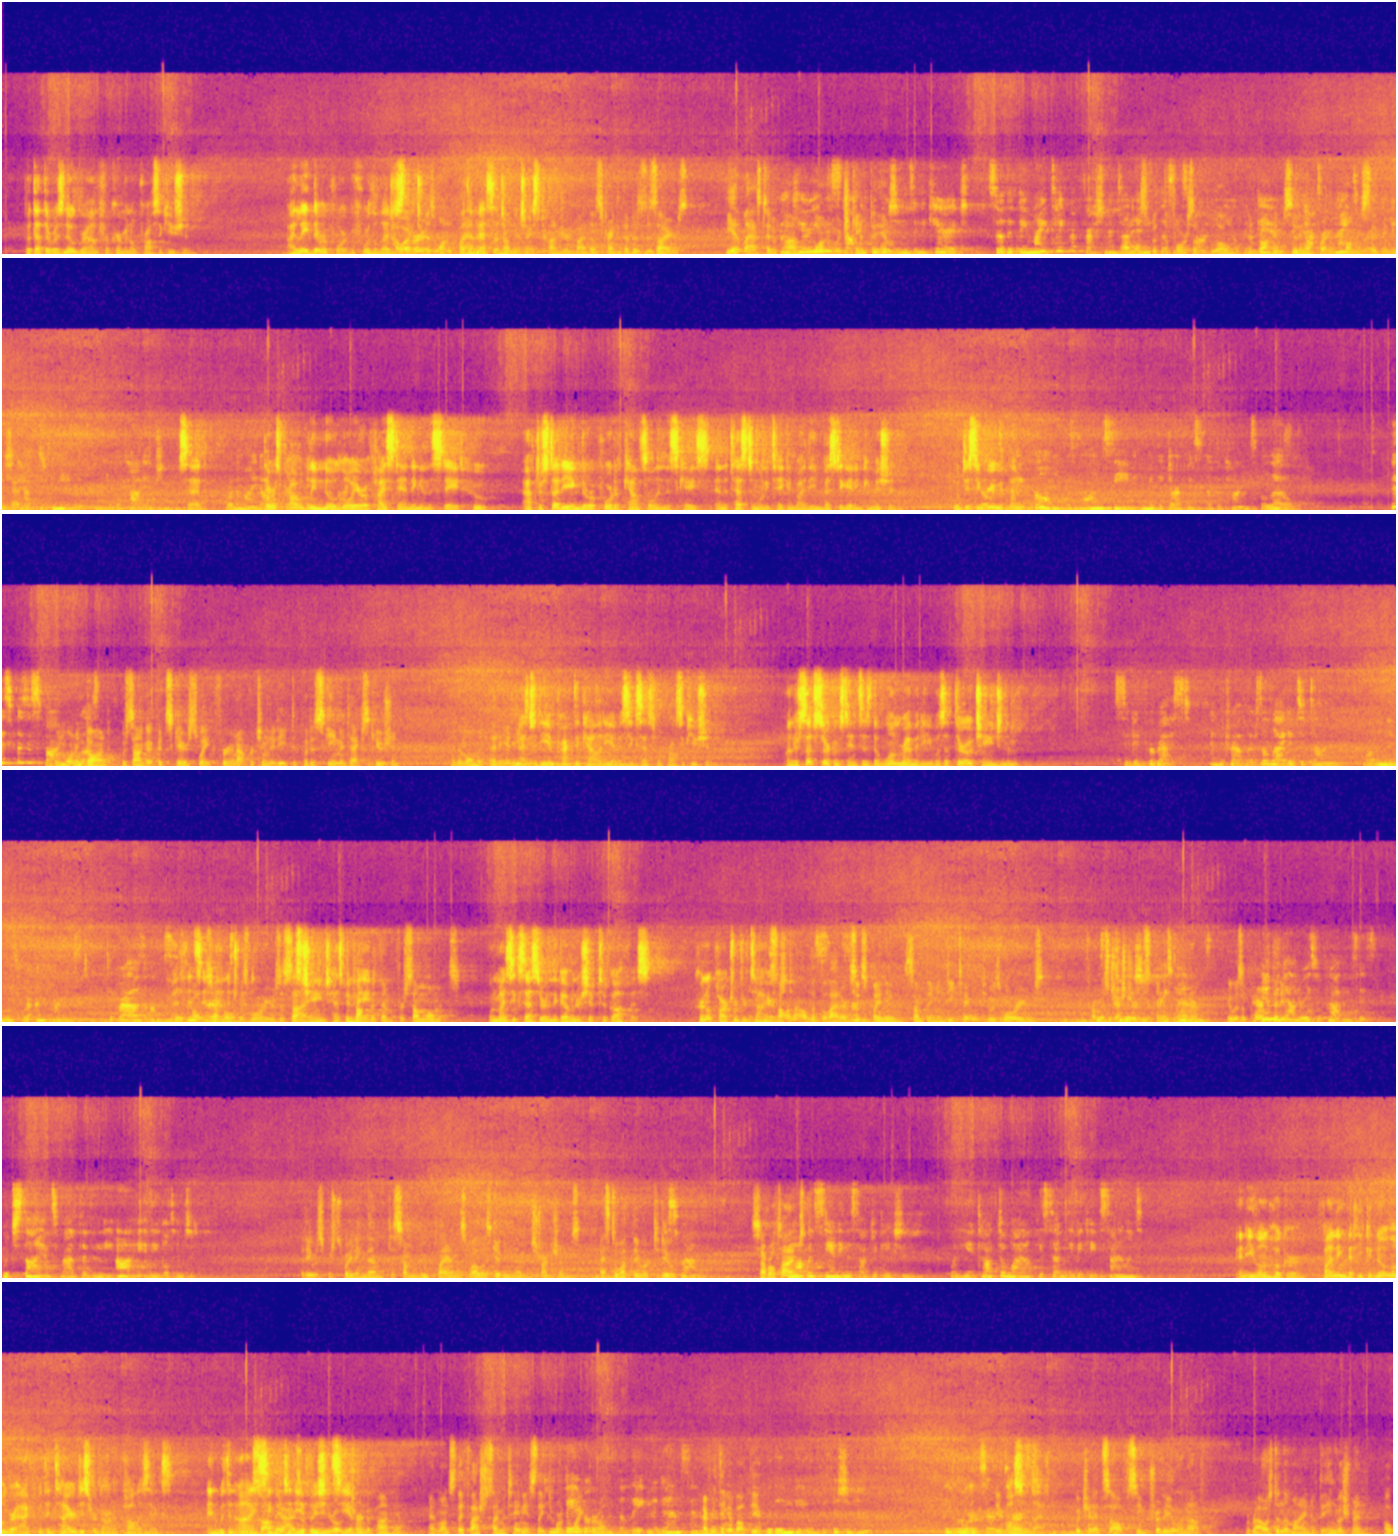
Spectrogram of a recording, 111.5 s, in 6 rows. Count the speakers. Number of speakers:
3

